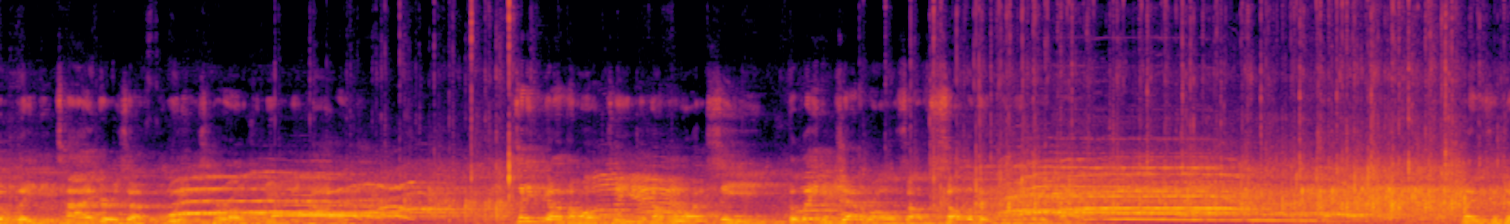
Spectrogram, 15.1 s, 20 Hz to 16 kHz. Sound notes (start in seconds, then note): 4.2 audience applauding and cheering; 11.4 audience applauding and cheering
